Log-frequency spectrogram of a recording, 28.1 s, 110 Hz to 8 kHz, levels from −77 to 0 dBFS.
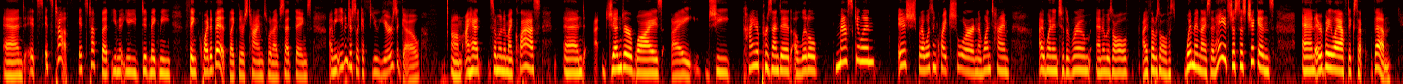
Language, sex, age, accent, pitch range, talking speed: English, female, 30-49, American, 175-225 Hz, 195 wpm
